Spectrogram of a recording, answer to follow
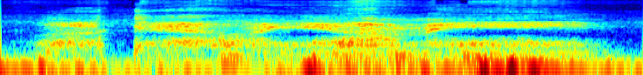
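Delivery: slow, soft whisper. Real, not acted. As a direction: breathe it out in awe. Extreme close-up of food.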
